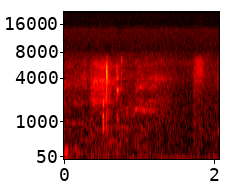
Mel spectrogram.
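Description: Near silence with a few faint, short clicks about half a second in.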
